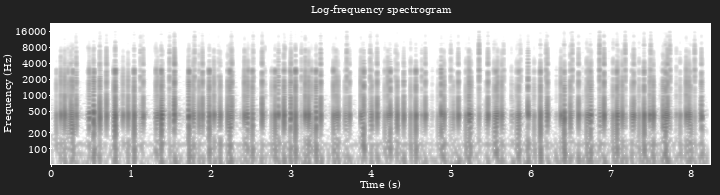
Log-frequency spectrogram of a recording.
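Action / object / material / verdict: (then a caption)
tap / small glossy cardboard box / cardboard / none. Long pink nails tap rapidly on a small white glossy cardboard iPhone box held beside the mic. The sound is a fast, steady stream of dry, sharp clicks that die away almost at once. Each tap carries a hollow low-mid tone with a bright crisp edge.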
